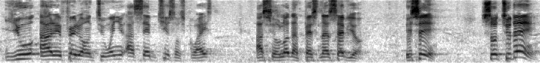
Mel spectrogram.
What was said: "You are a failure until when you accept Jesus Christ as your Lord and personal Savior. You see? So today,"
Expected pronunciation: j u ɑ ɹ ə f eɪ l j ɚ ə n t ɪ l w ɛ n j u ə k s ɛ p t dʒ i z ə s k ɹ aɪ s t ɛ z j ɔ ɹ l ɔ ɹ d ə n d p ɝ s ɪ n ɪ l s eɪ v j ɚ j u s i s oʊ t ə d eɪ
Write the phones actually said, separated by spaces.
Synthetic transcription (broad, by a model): j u ɑ ɹ ə f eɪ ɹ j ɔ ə n t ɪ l w ɛ n j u ə k s ɛ p t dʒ i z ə s k ɹ aɪ s t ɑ s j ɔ l ɔ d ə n p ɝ s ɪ n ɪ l s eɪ v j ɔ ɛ s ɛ s oʊ t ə d eɪ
